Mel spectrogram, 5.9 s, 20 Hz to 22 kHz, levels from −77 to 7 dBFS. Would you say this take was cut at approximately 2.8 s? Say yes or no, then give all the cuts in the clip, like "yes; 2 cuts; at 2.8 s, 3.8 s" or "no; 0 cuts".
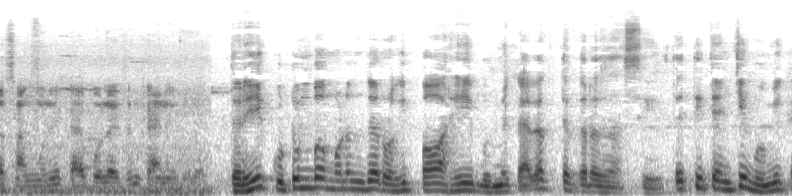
no; 1 cut; at 1.5 s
